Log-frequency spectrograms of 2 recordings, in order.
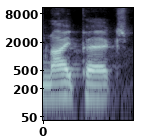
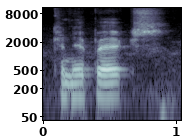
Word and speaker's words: Knipex: I call them Knipex, but Knipex, as you pronounced it.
